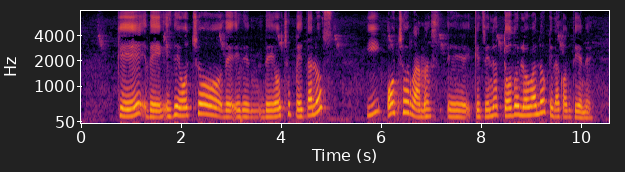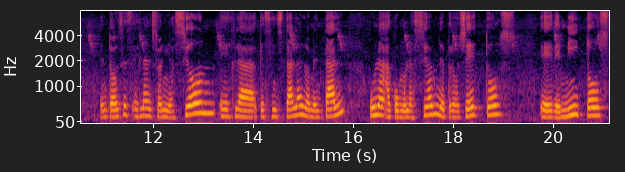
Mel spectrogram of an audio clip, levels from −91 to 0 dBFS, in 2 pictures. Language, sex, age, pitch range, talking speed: Spanish, female, 40-59, 175-240 Hz, 115 wpm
